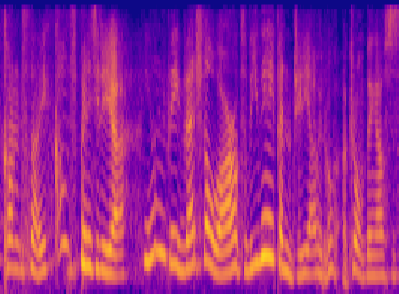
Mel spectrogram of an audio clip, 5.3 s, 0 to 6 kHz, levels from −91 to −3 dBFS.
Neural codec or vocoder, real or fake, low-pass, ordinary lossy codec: codec, 16 kHz in and 24 kHz out, 0.4 kbps, LongCat-Audio-Codec, four codebook decoder; fake; 5.4 kHz; MP3, 48 kbps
